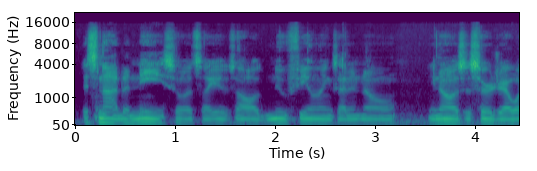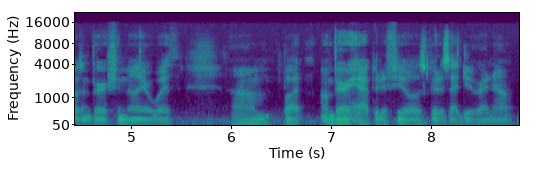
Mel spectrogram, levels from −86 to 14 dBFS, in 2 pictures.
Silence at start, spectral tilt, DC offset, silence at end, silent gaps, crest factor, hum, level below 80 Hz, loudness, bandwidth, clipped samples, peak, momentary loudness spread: 0.1 s; -2 dB/octave; under 0.1%; 0.1 s; none; 26 dB; none; -54 dBFS; -25 LUFS; 16 kHz; under 0.1%; -2 dBFS; 17 LU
